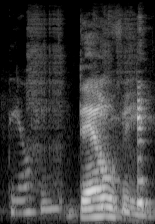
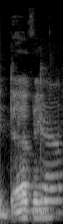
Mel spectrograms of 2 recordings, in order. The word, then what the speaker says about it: delving: truth and then publishing did i say it correctly delving i said when i say dubbing delving d e v yes it's very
